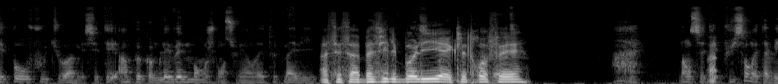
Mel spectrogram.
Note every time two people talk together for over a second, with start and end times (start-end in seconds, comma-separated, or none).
3.7-5.2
